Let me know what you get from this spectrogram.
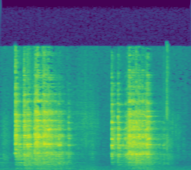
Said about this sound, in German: räumt Teller in den Geschirrspüler.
